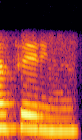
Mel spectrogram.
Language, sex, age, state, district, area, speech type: Tamil, female, 18-30, Tamil Nadu, Erode, rural, conversation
